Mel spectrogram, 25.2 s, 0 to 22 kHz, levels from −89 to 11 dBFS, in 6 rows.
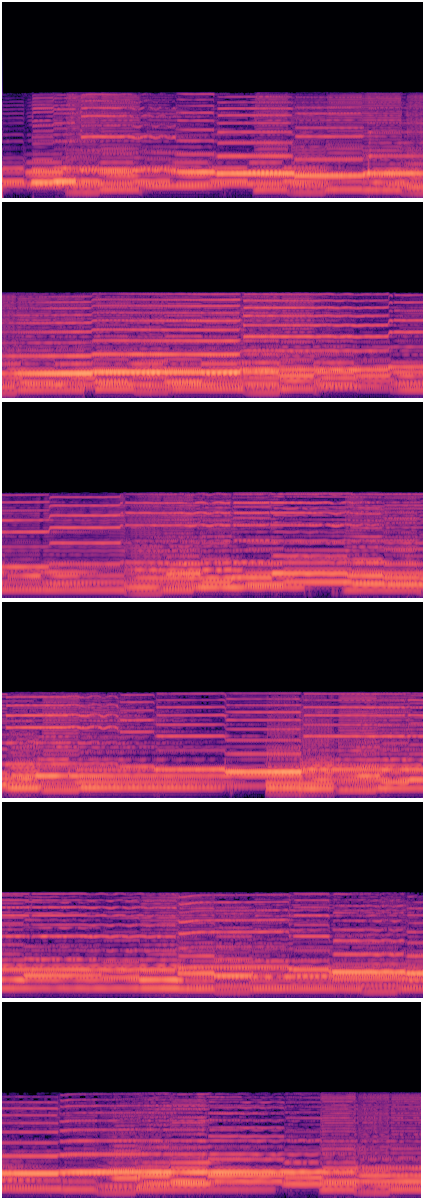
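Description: No technical faults can be heard anywhere in the audio. There is nothing to flag at any moment of it.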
